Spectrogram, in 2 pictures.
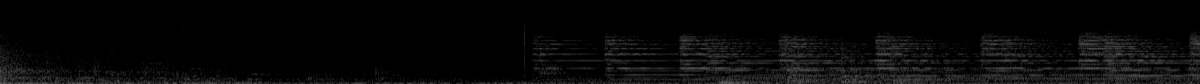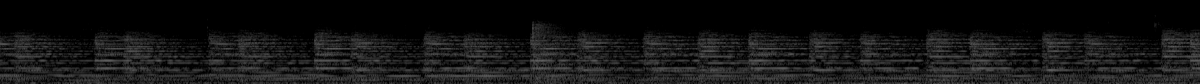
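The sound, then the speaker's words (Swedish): Church bells ring out before an evening mass, their many overlapping strikes building into a steady, resonant peal that starts a few seconds in after a quieter opening and carries on to the end. “Men då låter vi klockorna ringa och så ska vi börja vår mässa ikväll.”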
